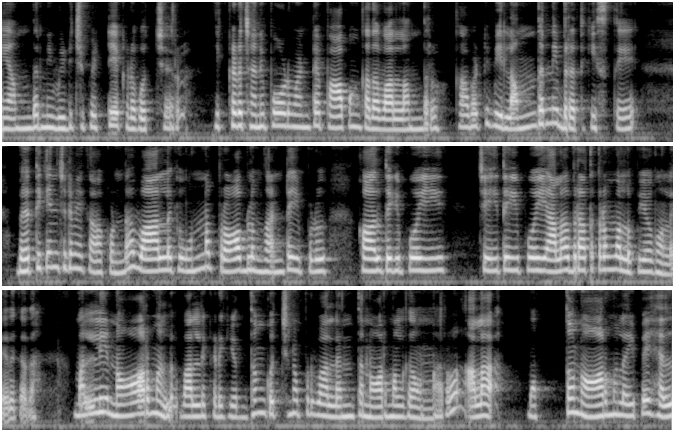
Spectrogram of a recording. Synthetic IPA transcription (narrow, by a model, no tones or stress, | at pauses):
iɐnd̪ɐɾniːʋiɽit͡ʃipe̞ʈːiːkːɐɽɐkot͡ʃːaːɾu | ikːɐɽɐt͡ʃɐnipɔːʋɐɽɐmɐɳʈe̞ːpaːpɐmkɐd̪aːʋaːɭːɐnd̪ɐɾukaːbɐʈːiʋiːɭːɐnd̪ɐɾiniːbɾɐt̪i̥kist̪e̞ː | bɾɐt̪ikiɲt͡ʃɐɽɐmekaːkuɳɖaːʋaːɭːɐkiunːɐpɾaːblɐmsɐɳʈe̞ːipːuɽu | kaːlut̪e̞ɡipoːji | t͡ʃejit̪e̞ɡipo̞ːjiɐlaːbɾɐːt̪ɐkɐɽɐmʋaːɭːɐupɐjɔːɡɐmlḛːd̪ukɐd̪aː | mɐɭːiːnaːɾmɐlʋaːɭːikːɐɽɐkijud̪ʱːɐmkot͡ʃːinɐpːuɽuʋaːɭːɛnt̪ɐnaːɾmɐlɡaːunːa̰ːɾoːʔɐ̰laː | mɔt̪ːɐmnaːɾmɐlɐjipoːjiɦel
